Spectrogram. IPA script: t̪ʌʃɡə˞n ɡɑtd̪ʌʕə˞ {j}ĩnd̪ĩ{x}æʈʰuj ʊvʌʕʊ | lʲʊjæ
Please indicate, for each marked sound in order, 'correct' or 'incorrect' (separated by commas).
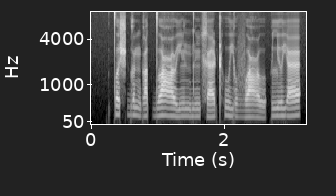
correct, correct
